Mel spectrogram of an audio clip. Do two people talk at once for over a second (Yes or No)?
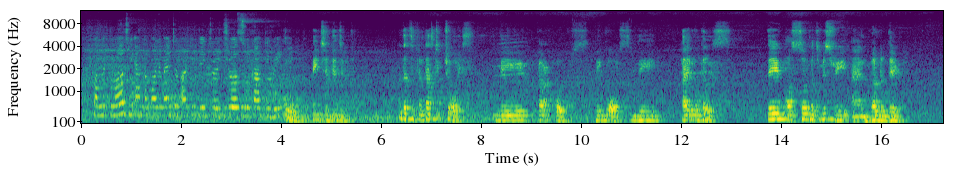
No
